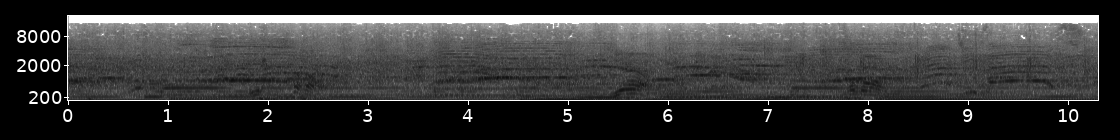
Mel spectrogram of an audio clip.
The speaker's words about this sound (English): Listen, let's give the Lord a hand clap before we go. Come on, God. You're so good. Come on, you can do better than that.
